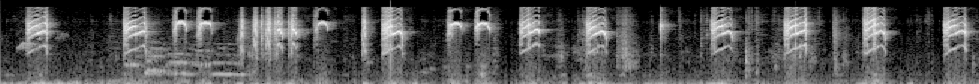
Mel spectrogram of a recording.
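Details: Sooty-headed bulbul (Pycnonotus aurigaster), call: lure to prompt the bird to sing.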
